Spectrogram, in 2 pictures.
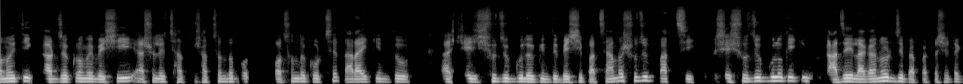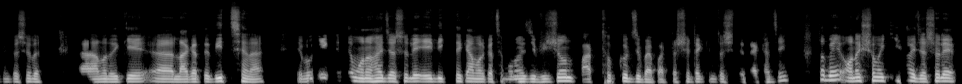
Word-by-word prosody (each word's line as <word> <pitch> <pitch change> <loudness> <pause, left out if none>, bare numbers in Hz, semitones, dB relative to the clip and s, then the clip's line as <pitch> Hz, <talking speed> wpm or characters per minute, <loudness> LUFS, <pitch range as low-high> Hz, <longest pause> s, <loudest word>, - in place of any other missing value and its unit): অনৈতিক 140 +4 +4
কার্যক্রমে 135 +2 +2
বেশি 145 +4 0 0.2
আসলে 135 +1 -1
স্বাচ্ছ 125 -2 -7
স্বাচ্ছন্দ্য 130 +2 -3
বোদ 130 - -7 0.2
পছন্দ 135 +3 -2
করছে 135 - -4
তারাই 125 +1 +1
কিন্তু 130 0 -2 0.5
আ - - +1
সেই 135 -2 0
সুযোগগুলোই 140 -2 +3
কিন্তু 130 0 0
বেশি 120 +4 +1
পাচ্ছে। 115 +3 -4
আমরা 165 +5 +1
সুযোগ 175 +1 +1
পাচ্ছি 130 -1 -5
কিন্তু 125 - -29
সেই 140 -3 -2
সুযোগগুলোকে 160 +3 +4
কিন্তু 155 -2 -3
কাজে 125 +6 +4
লাগানোর 135 +6 +5
যে 145 - +4
ব্যাপারটা 115 +1 -6
সেটা 130 0 -6
কিন্তু 125 0 -11
আসলে 130 -1 -1 0.4
আ - - -1
আমাদেরকে 125 +1 +2 0.3
আ - - +3 0.2
লাগাতে 130 +2 +2
দিচ্ছে 150 0 +3
না। 120 - 0 0.4
এবং 140 - -1
এক্ষেত্রে 180 +3 -10
মনে 140 0 +6
হয় 145 0 +6
যে 145 - +4
আসলে 145 -2 +2
এই 140 - +5
দিক 140 - +2
থেকে 145 -1 +1
আমার 130 -1 +2
কাছে 125 - -2
মনে 125 - -2
হয় 130 -1 +3
যে - - +3
ভীষণ 160 +5 +4
পার্থক্যর 145 +5 -2
যে 130 - +2
ব্যাপারটা 115 0 -4
সেটা 130 0 -3
কিন্তু 125 0 -11
আসলে - - -13
দেখা 115 - -7
যায়। 185 - -4 0.3
তবে 205 -2 +4 0.2
অনেক 160 +1 +4
সময় 170 -2 +4
কি 160 - -8
হয় 160 - +3
যে - - +5
আসলে 155 -1 +4
135 Hz, 210 wpm, -21 LUFS, 125-150 Hz, 0.5 s, মনে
